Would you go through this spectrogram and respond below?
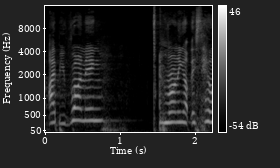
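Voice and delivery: ordinary delivery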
